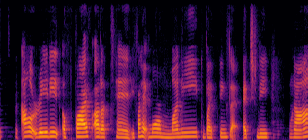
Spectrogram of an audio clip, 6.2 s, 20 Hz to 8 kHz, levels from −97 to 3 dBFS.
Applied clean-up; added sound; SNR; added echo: neural mask model DeepFilterNet 3.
